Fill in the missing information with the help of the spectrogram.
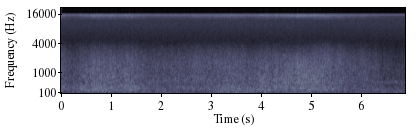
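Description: Floodwater pouring over the crest of an unfinished dam in a huge torrent: a steady, heavy rushing of water.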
